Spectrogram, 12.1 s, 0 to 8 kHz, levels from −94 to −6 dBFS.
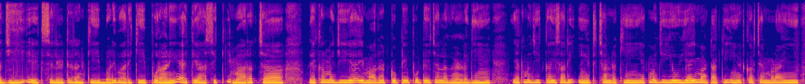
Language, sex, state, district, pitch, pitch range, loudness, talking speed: Hindi, male, Uttarakhand, Uttarkashi, 180 Hz, 170-185 Hz, -20 LUFS, 205 wpm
